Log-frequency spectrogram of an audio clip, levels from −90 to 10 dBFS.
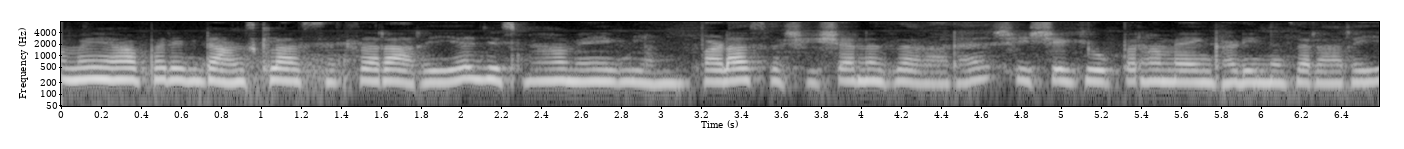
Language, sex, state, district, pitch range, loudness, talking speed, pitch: Hindi, female, Uttarakhand, Uttarkashi, 205-225 Hz, -17 LUFS, 265 wpm, 220 Hz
